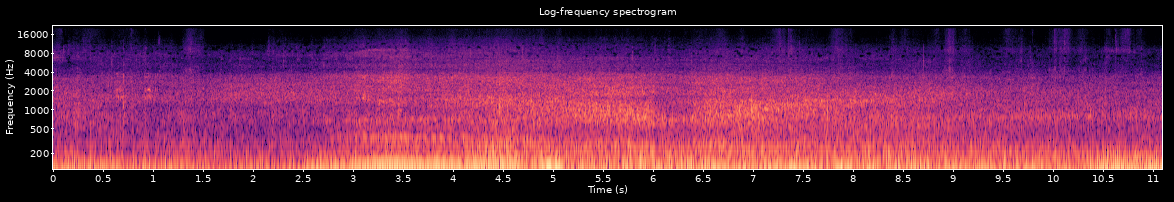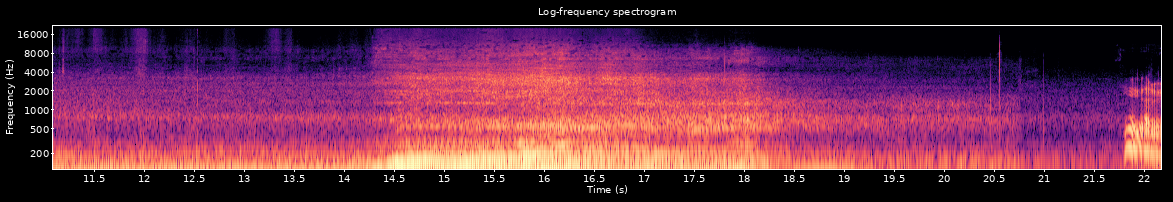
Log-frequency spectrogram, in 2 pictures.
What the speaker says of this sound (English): I'm driving around the new and improved Cadillac.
